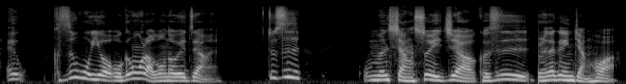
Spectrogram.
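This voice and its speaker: Host, woman, quick frank chatter, dry studio sound. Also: mid-range voice, expressive, darkish tone, no room sound. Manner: chatty, frank, swears casually. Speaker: podcast host. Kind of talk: casual chat. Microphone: studio mic.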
